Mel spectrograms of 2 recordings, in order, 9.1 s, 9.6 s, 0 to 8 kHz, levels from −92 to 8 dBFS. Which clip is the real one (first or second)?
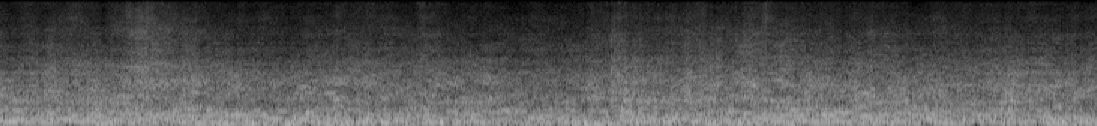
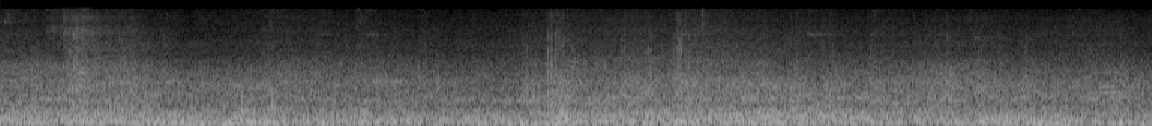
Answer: second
